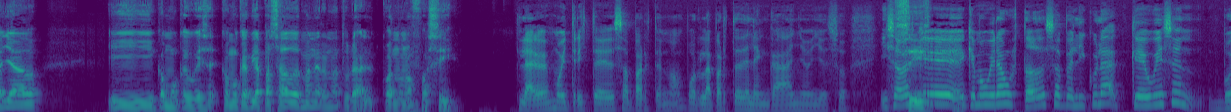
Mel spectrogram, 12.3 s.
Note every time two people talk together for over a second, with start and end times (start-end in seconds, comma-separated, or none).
none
